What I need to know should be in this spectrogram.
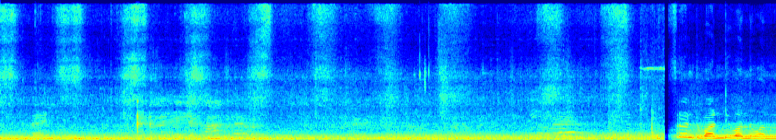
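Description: A woman shouts back in the distance.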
